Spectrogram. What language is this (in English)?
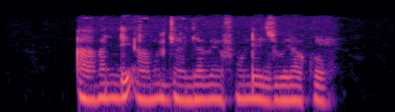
Ganda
